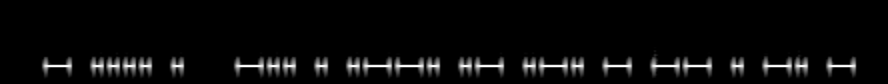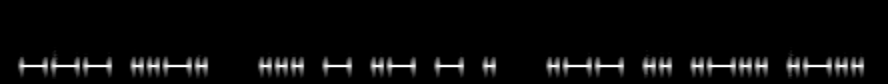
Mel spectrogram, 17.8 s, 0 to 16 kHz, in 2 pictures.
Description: Morse code, heard as a keyed tone, about 15 wpm, 700 Hz. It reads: THE DEPARTMENT OF STATE WILL
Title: Sentences from Top 1000 Words - Review Part 5 - 15wpm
